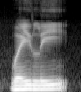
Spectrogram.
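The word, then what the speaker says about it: Weili: lot of champions recently huh even with uh waily waily right that's how you pronounce it yeah yeah yeah just super fortunate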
